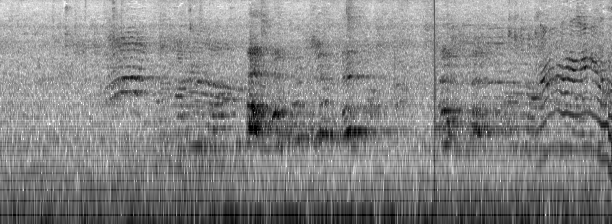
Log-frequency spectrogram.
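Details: Angry cat chased by a kitten; thin, wavering meows rising and falling, one ending in a downward slide, over a strong low rumble of background noise.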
